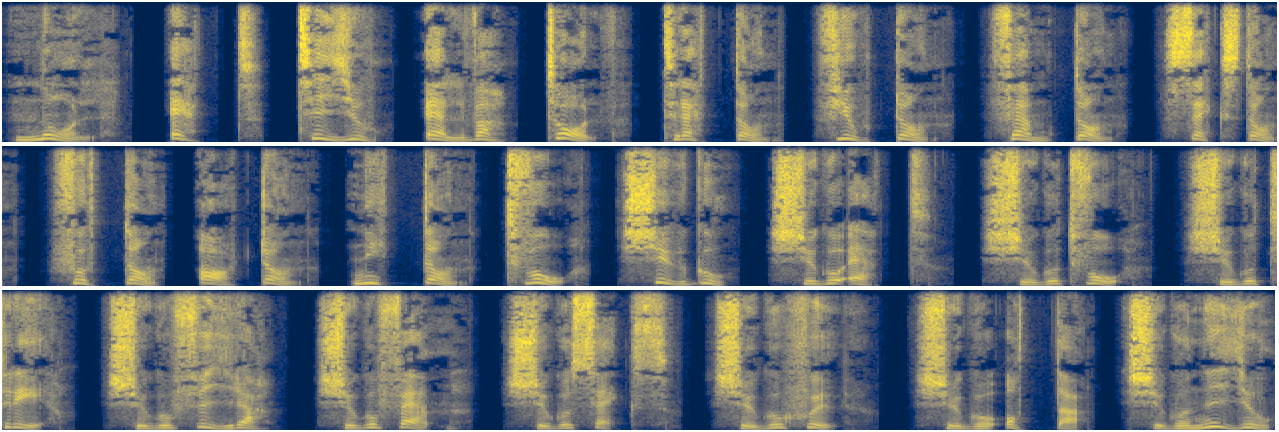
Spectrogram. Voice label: Dealer Voice, sk, Roulette; real Dealer European Roulette Classic; sv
